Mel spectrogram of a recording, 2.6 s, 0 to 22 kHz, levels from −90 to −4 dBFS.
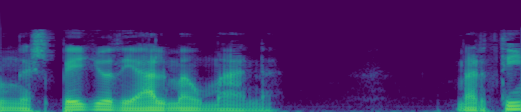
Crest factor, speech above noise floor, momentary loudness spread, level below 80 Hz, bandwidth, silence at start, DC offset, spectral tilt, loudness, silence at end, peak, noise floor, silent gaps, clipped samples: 18 dB; 37 dB; 13 LU; -38 dBFS; 7.6 kHz; 0 s; under 0.1%; -7 dB/octave; -29 LUFS; 0 s; -12 dBFS; -64 dBFS; none; under 0.1%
